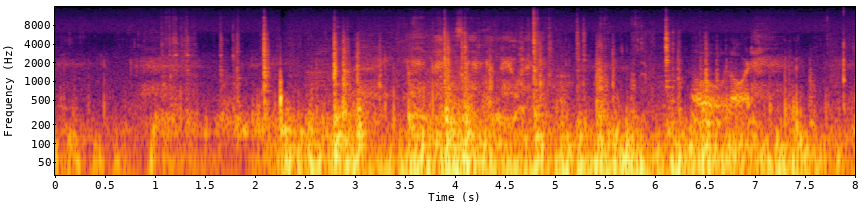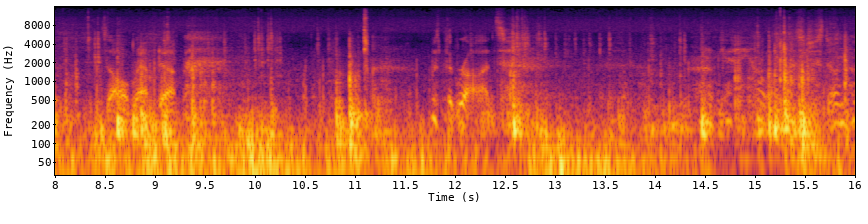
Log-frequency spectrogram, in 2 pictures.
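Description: Fishing rods and gear being set into a plastic kayak: repeated knocks and clatter against the hull and rod holders, over a low rumble.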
